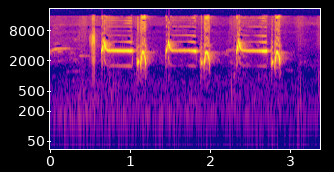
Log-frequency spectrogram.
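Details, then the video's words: Three quick prinia phrases, each a sustained high whistle ending in a buzzy, dropping chirp, sung as a lure song over a steady low hum. "Suara Pikat Prenjak Gacor"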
